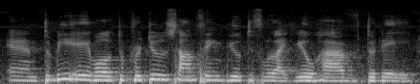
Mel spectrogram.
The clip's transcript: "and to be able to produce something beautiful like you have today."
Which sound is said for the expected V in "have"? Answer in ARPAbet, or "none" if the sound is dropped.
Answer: V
